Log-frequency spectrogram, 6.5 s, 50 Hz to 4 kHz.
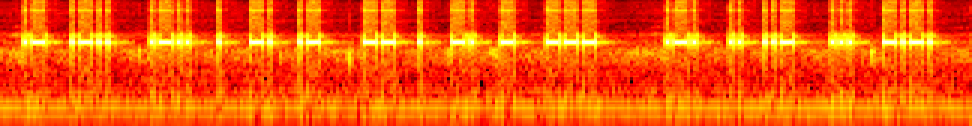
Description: Morse code, heard as a keyed tone, about 43 wpm, spaced as for 28 wpm, 910 Hz. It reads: ALLENAMENTO RIUSC
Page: Cassetta esercizi preparata da I7OHP per IW5ELP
